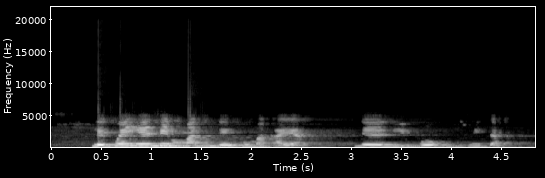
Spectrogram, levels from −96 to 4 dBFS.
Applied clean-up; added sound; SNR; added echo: none; none; none; reverberation time 0.7 s.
